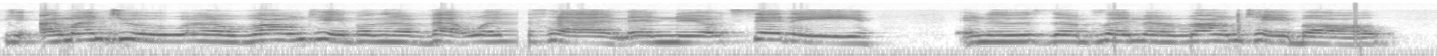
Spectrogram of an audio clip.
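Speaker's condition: Down syndrome; active public speaker since Special Olympics event in Syracuse

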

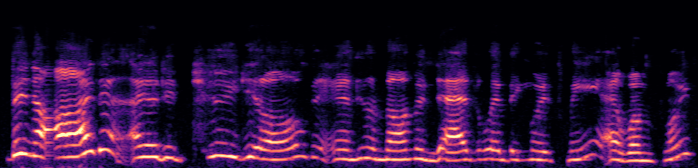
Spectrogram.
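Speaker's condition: Cerebral palsy

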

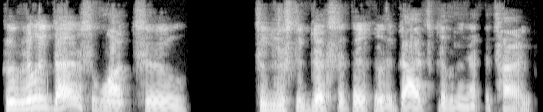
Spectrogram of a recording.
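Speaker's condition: Moebius syndrome; congenital

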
